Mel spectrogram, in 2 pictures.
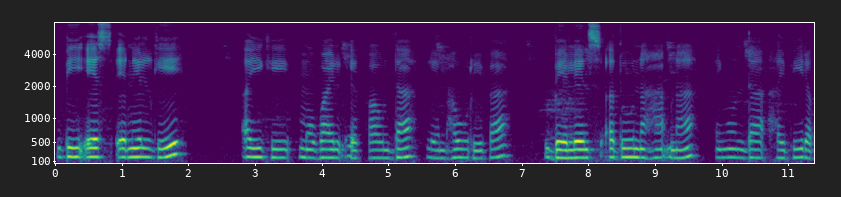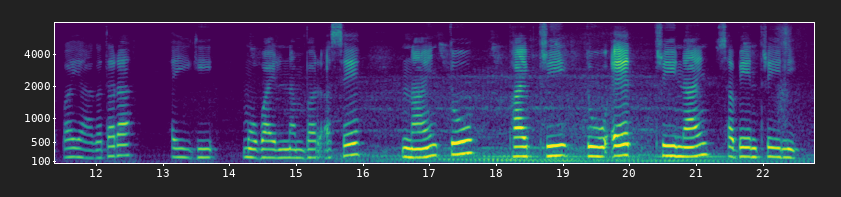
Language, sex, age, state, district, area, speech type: Manipuri, female, 60+, Manipur, Churachandpur, urban, read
